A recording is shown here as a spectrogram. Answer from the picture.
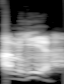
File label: in position, jungle male; player vo; Counter Strike Model Pack; CS:GO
